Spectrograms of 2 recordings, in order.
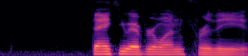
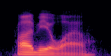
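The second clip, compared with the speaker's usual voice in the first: ordinary talk, nothing marked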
